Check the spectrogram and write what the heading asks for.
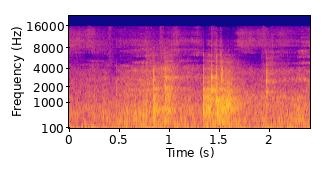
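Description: Hardwood strips of purpleheart and yellowheart knocking together and sliding on a wooden workbench as they are rearranged by hand. A few light knocks come about a second in, then a short scrape.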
